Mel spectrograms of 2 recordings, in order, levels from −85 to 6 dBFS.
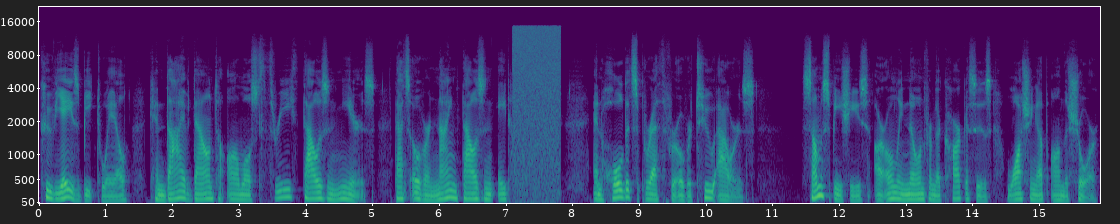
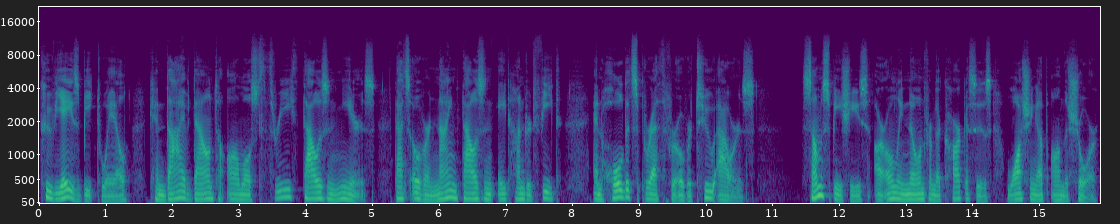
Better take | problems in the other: second | audio cutting out; filled with static; at 7 s for 0.5 s

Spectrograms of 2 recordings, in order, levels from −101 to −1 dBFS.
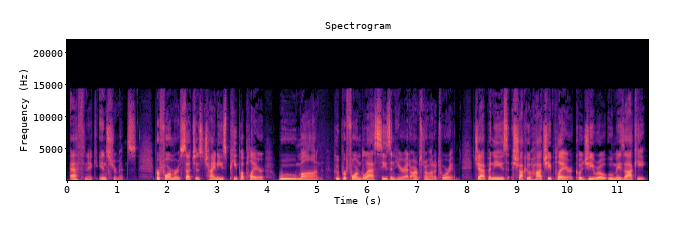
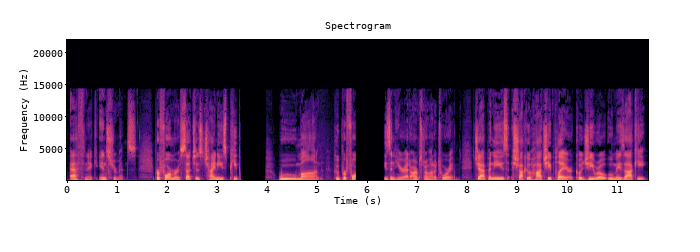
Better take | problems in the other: first | audio cutting out; at 3.5 s and at 6 s for 0.5 s

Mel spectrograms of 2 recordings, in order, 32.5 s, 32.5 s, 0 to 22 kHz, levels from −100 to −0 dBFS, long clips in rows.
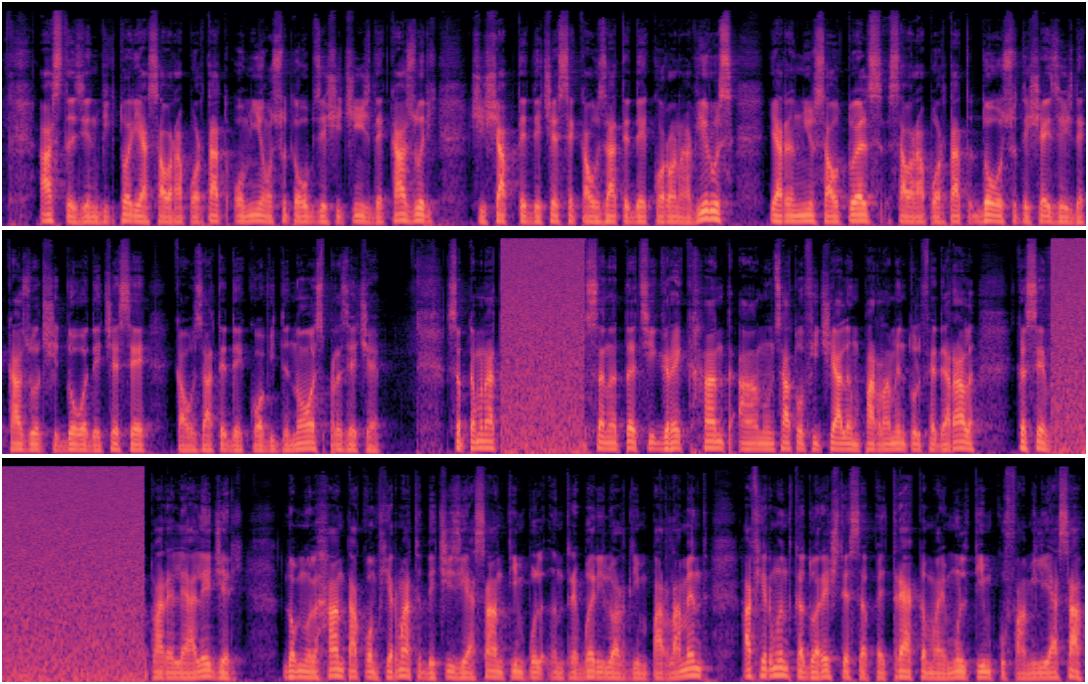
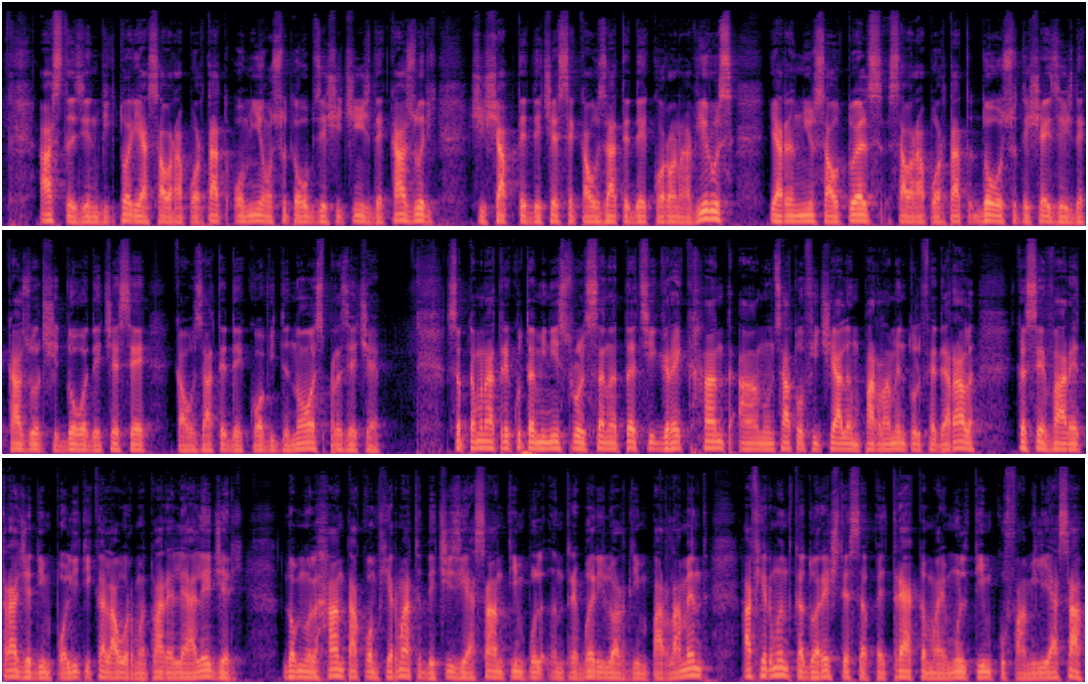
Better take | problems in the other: second | audio cutting out; filled with static; at 16 s for 1 s and at 21 s for 2 s

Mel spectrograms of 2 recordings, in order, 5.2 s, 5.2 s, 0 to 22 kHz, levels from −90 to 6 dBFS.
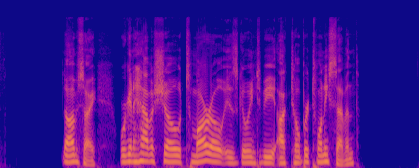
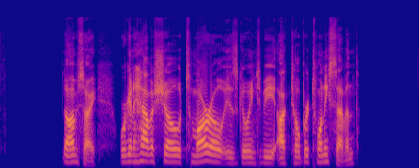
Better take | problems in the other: first | thin; very; fading below 550 Hz

